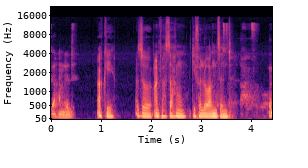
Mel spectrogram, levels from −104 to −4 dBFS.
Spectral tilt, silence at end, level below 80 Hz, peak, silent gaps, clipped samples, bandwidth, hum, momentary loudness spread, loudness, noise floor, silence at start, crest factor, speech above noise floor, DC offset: -7 dB/octave; 0 s; -48 dBFS; -4 dBFS; none; under 0.1%; 14.5 kHz; none; 20 LU; -22 LUFS; -41 dBFS; 0 s; 18 dB; 20 dB; under 0.1%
